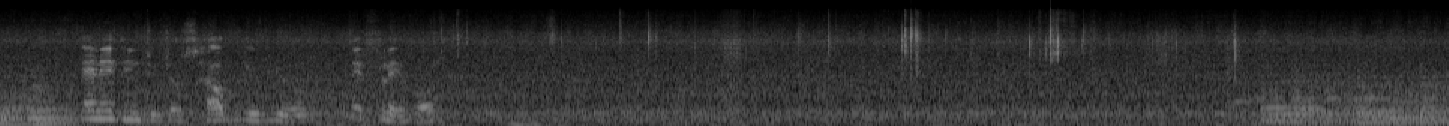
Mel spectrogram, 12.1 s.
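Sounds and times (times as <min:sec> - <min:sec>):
oil popping and crackling: 0:03.6 - 0:10.4.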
